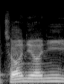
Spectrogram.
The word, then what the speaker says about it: 전현희: 예, 전현희 예, 항상 발음이 주의하셔야 됩니다. 예, 전현희 위원장하고 똑같습니다.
